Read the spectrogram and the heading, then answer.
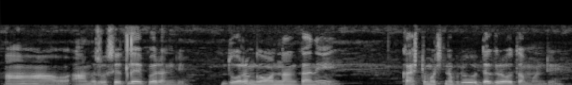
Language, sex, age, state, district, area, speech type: Telugu, male, 45-60, Andhra Pradesh, Vizianagaram, rural, spontaneous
